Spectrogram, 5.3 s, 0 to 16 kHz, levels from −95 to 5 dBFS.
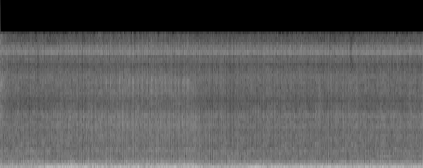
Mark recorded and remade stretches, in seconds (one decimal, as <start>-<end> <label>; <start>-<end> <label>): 0.0-5.3 remade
